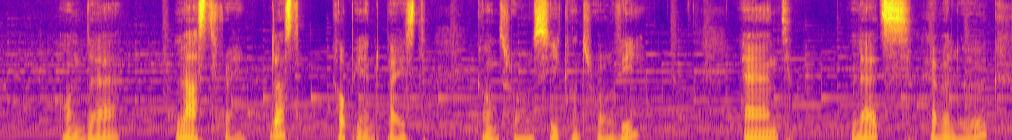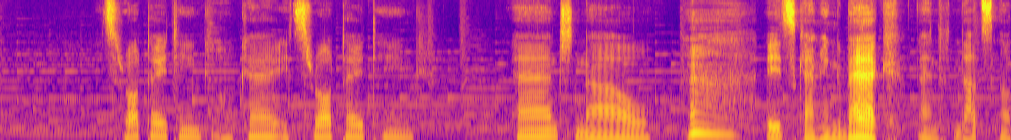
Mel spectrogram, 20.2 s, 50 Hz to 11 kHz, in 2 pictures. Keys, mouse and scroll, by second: 1.2 ctrl+v, 4.4-6.7 drag, 7.3 space, 9.5-10.3 scroll up 1, 10.3 scroll up 1, 11.5 click, 18.0 space, 19.6 click.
